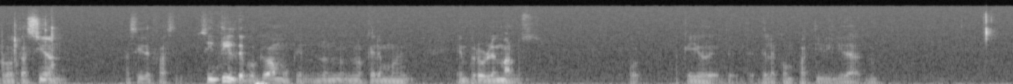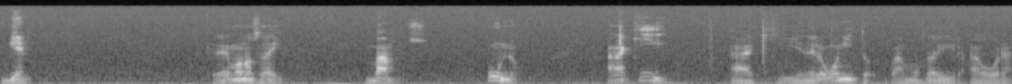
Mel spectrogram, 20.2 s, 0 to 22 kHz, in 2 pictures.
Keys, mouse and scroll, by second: 0.0-1.3 typing, 1.6 Return, 14.0 click, 15.4 click, 16.6-16.9 scroll down 1, 17.1 shift+middle click, 18.0-18.4 shift+scroll up 2, 18.5 shift+middle click.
